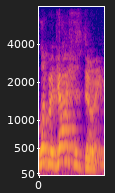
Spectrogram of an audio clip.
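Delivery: manic, quick, high, loud scream. [name] screams out during a scene with a guard: [name] screaming. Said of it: "[name] screams out".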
